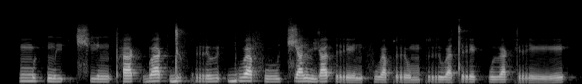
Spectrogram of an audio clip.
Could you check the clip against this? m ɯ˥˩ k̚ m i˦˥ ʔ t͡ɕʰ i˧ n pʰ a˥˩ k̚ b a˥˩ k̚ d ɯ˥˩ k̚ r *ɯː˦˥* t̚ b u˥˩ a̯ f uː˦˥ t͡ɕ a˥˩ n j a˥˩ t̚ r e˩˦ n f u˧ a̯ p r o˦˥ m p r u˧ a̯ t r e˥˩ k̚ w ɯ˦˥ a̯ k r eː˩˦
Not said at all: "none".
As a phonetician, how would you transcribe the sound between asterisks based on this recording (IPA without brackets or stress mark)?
ɯː˦˥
